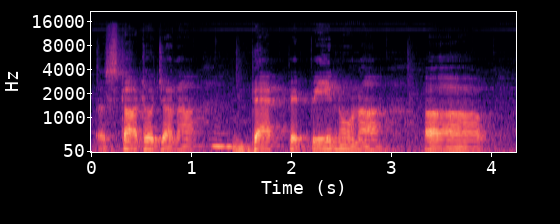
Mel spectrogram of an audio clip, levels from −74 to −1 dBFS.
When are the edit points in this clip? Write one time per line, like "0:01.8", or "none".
none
